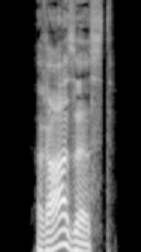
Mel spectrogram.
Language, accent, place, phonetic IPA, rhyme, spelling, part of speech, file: German, Germany, Berlin, [ˈʁaːzəst], -aːzəst, rasest, verb, De-rasest.ogg
- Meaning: second-person singular subjunctive I of rasen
